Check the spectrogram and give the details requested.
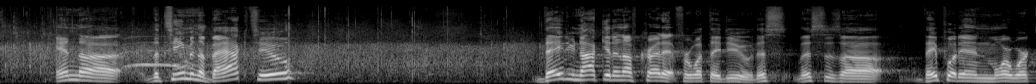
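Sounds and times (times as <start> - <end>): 
audience applause for the band: 0.0 - 5.6
speech: 0.6 - 3.0, 5.4 - 10.3.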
